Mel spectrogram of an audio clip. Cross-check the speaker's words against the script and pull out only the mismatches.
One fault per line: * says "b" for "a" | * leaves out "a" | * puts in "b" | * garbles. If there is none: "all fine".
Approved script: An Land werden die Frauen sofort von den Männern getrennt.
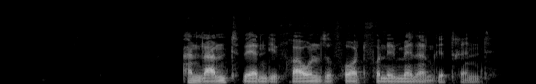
all fine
